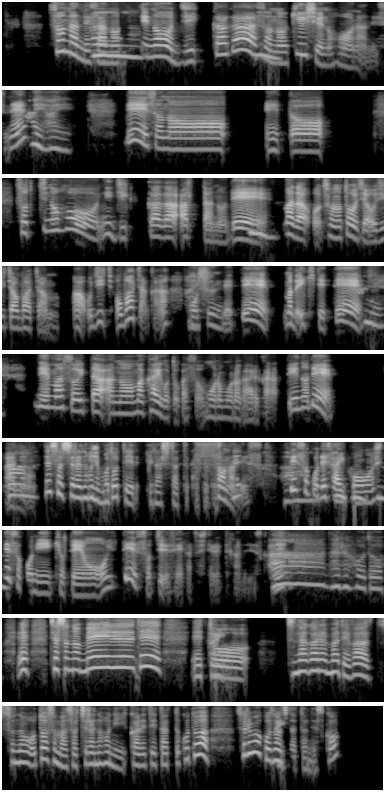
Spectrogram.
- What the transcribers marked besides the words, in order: none
- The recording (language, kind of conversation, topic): Japanese, podcast, 疎遠になった親と、もう一度関係を築き直すには、まず何から始めればよいですか？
